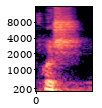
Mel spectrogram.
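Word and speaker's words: خوش: इसे वाव के नीचे छोटी रेखा लगाकर व्यक्त किया जाता है, मतलब उच्चारण में नहीं आता। खे वाव शीन पेश खुश, खे वाव दाल पेश खुद।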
